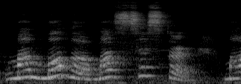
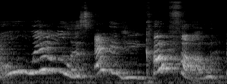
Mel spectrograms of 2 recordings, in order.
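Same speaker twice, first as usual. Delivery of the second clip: high, laughing surprise; amazed at her own energy; surprised; 12 semitones higher, 5 dB louder than usual. Retold or imitated. Puzzled at her own sudden energy, high and laughing. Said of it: "I be like".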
